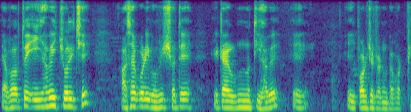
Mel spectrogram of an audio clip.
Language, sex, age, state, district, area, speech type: Bengali, male, 60+, West Bengal, Paschim Bardhaman, urban, spontaneous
